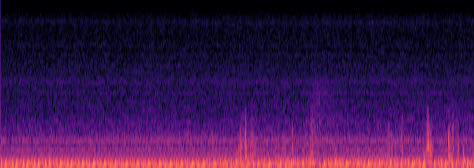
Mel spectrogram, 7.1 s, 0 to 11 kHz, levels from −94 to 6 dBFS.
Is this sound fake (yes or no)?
no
